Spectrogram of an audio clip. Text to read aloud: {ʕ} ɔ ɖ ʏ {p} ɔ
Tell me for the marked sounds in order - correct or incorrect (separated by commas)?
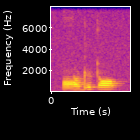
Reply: correct, incorrect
